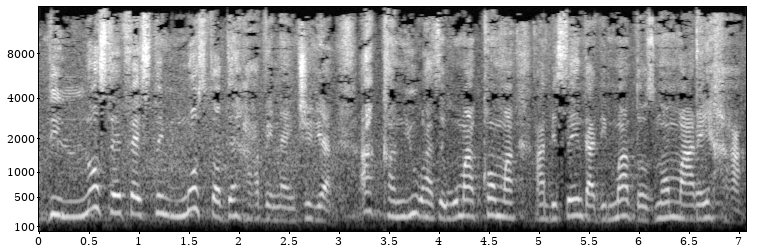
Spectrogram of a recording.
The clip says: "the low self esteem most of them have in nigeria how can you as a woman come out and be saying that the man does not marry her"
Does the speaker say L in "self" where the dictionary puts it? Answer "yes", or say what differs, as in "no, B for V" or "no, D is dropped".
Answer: no, L is dropped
